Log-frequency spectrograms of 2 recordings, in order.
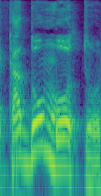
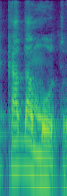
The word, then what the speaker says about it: Kadomoto: É todo o perfil que você procurar pelo nome Cadomoto, vai aparecer escrito para você, que nome japonês é complicado, né? É Cadomoto, não é Cadamoto, tá? É Cadomoto.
